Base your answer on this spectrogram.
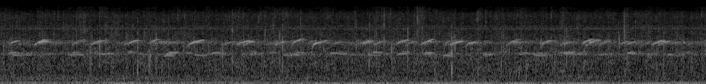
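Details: Chorus of coqui frogs calling during a tropical rain shower on the Big Island, Hawaii: short upward-sweeping chirps repeated rapidly and overlapping, about two per second, over steady rain patter and scattered drop hits.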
